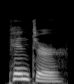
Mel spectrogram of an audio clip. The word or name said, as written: pinter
